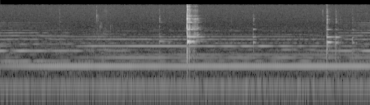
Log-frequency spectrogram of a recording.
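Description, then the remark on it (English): A single bright clink of glasses touching in a toast, ringing briefly, followed later by a fainter second tap, over a steady low hum with no one talking. “Wait, give me one more cheers.”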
